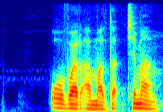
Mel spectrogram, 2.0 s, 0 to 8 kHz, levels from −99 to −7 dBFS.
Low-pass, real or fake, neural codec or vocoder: 7.2 kHz; fake; codec, 16 kHz in and 24 kHz out, 0.6 kbps, FocalCodec, streaming, 4096 codes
